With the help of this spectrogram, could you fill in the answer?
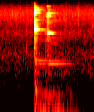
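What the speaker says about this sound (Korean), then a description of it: "한 번 더 초인종을 눌렀다." A doorbell rings once with a quick two-tone ding-dong, bright and clear against near silence, the second tone ringing out briefly.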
